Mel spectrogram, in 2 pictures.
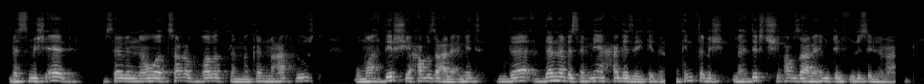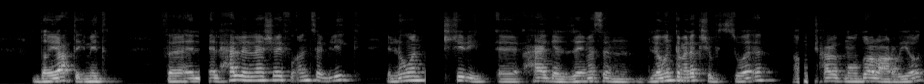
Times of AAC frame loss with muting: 3.12-3.30, 6.64-6.78, 8.94-9.06, 11.23-11.34, 13.49-13.69, 17.22-17.44

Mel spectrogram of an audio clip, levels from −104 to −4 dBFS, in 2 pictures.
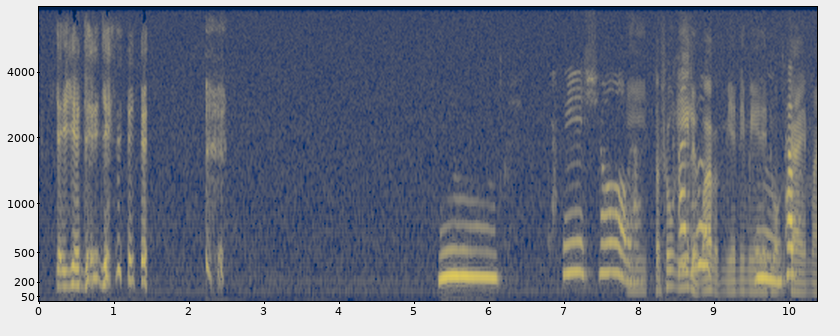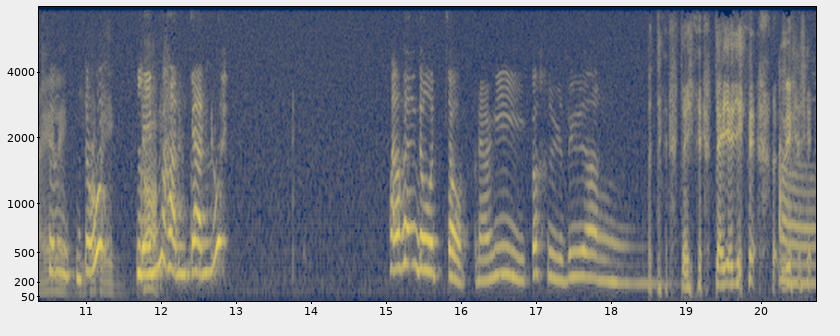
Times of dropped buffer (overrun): none

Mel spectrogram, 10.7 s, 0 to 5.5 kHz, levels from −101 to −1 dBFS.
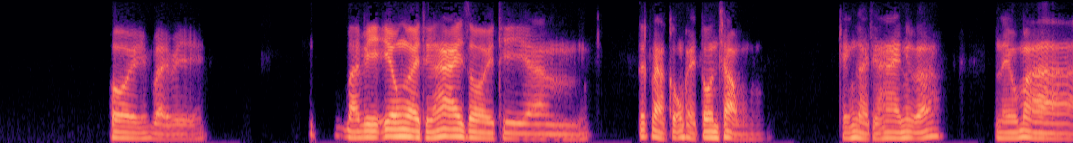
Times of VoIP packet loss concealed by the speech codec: none

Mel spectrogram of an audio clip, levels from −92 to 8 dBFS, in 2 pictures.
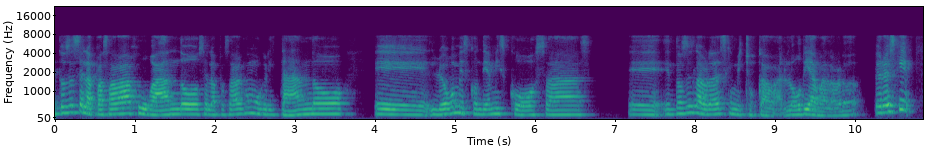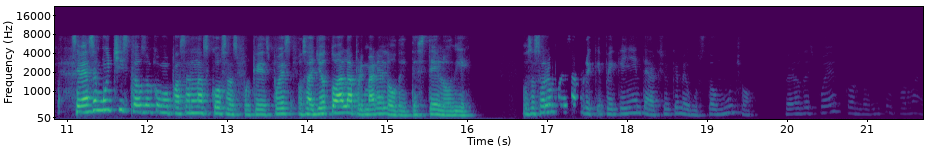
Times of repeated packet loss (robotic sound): none

